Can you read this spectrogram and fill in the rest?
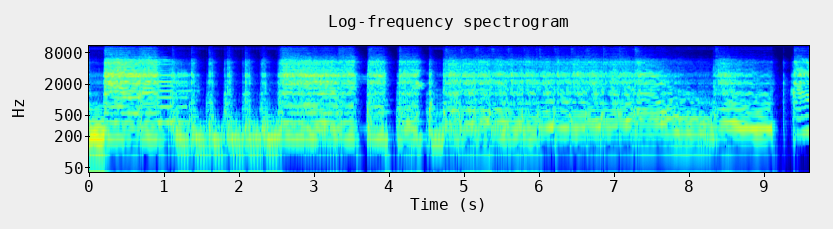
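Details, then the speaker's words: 1963 Fender Princeton tube guitar amp, deliberately overdriven to show blocking distortion: notes turn fuzzy, spitty, bloated and farty and choke off as they sustain; the phase inverter cannot cope. "Fuzz-like, spitty, bloated, farty, all the adjectives would apply there. The phase inverter cannot cope."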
